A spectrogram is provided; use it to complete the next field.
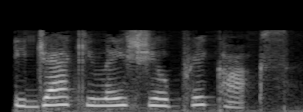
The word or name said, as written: ejaculatio praecox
